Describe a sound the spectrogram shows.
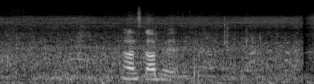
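A girl speaks close by.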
